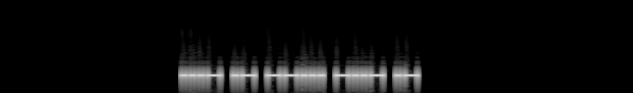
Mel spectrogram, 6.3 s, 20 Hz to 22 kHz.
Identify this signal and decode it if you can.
Morse code, heard as a keyed tone, about 28 wpm, 700 Hz. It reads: VA7XA
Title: DXCC-100 Call Signs - 5 Characters - Repeated 3x - 28wpm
